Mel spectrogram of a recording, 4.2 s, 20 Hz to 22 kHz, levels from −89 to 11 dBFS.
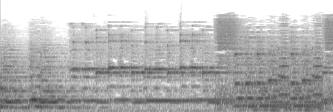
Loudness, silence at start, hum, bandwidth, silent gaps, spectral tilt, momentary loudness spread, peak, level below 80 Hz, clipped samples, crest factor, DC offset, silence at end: -24 LUFS; 0 s; none; 14 kHz; none; -3.5 dB/octave; 3 LU; -12 dBFS; -52 dBFS; under 0.1%; 12 dB; under 0.1%; 0 s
